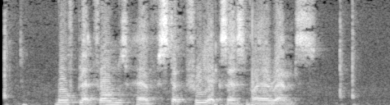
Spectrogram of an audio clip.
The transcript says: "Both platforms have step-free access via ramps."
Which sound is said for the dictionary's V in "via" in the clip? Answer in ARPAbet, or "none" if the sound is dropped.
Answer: F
